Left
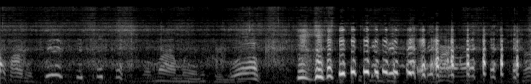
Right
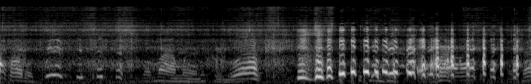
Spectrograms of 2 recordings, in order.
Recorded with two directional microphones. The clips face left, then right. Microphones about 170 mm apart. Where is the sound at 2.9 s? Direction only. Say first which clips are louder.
Even; centre (ahead or behind).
